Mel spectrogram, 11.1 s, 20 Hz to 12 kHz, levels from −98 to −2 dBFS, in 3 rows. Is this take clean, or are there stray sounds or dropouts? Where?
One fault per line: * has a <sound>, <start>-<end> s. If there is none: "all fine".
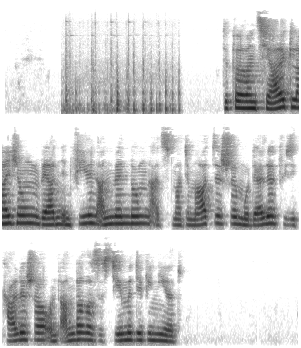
* has a thud, 0.7-2.3 s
